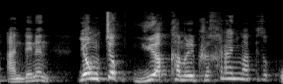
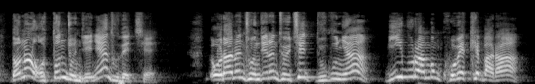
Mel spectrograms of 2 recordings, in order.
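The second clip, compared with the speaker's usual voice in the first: louder, searching divine challenge; God's demand; 4 semitones higher, 6 dB louder than usual. Acted. God asking Jacob who he truly is, louder and commanding. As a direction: press him to confess who he is.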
